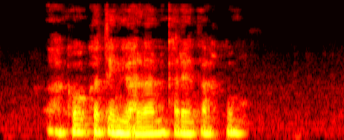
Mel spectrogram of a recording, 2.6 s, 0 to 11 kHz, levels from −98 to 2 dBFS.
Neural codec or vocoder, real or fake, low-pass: vocoder, 44.1 kHz, 128 mel bands, Pupu-Vocoder; fake; 9.9 kHz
